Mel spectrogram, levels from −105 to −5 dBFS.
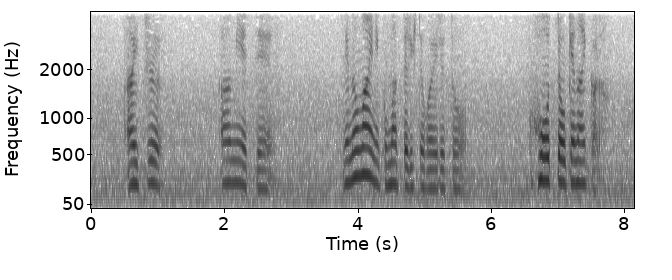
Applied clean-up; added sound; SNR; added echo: none; none; none; none.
